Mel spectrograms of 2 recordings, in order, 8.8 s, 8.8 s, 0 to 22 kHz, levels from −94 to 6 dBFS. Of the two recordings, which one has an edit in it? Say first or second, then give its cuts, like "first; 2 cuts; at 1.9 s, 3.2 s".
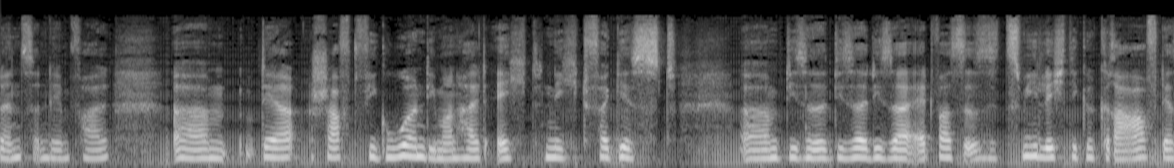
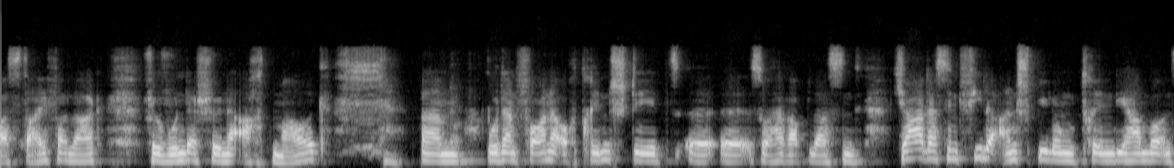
first; 1 cut; at 1.9 s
